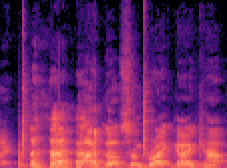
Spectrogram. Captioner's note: laughing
